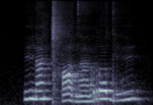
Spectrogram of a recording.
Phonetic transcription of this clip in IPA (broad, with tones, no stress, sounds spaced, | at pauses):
y˧˥˧ ɾ ã˥ ǀʰ ɑ˩˧˩ d ã˩ r ɔ˥ d y˨˥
